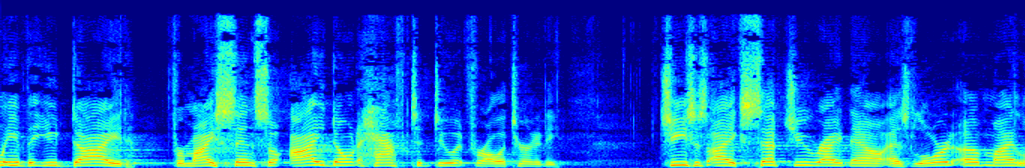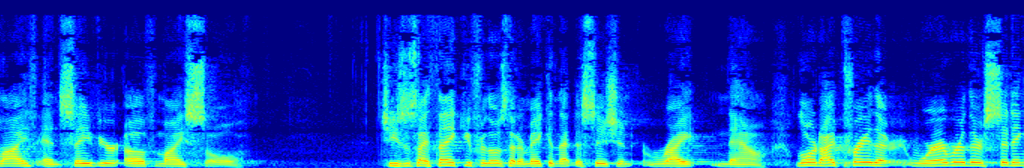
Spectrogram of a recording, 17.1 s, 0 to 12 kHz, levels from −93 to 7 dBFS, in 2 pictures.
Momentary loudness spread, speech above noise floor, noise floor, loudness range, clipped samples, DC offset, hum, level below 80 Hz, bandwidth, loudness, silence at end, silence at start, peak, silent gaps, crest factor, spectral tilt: 9 LU; 43 dB; -69 dBFS; 4 LU; under 0.1%; under 0.1%; none; -78 dBFS; 11.5 kHz; -26 LUFS; 0 s; 0 s; -10 dBFS; none; 16 dB; -4.5 dB/octave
